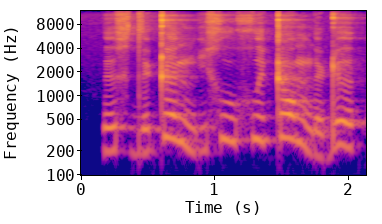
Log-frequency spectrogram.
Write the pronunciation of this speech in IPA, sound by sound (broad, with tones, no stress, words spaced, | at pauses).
ɘ˩˥xd̪ɪ˩˥ʈœ˥˧ ŋi˩˥xu˥˧xʷi˥˧ ʈɔ˥˧ŋɘ˨˩ɖə˥˧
